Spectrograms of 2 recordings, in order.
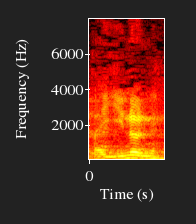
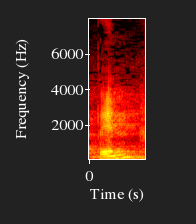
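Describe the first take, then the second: First: The word is said in full, 'bayyinun'. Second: The word is shortened to one syllable, 'ben'. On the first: The speaker calls it right. "Padahal bayyinun" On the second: The speaker calls it wrong. "ada yang baca halal ben"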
